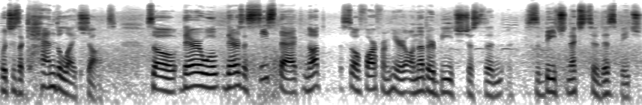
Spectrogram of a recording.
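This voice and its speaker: A man speaks at a fairly high pitch in a Korean accent, with ordinary pitch variation. Noticeable background noise runs behind him. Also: moderate pace. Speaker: landscape photographer. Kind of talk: casual vlog narration. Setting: outdoors on a beach.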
